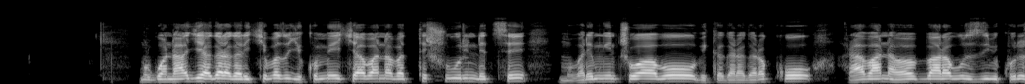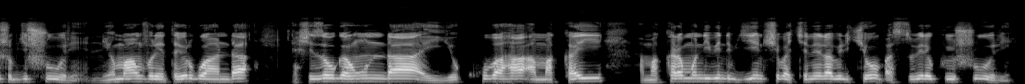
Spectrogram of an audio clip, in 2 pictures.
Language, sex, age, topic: Kinyarwanda, male, 18-24, education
